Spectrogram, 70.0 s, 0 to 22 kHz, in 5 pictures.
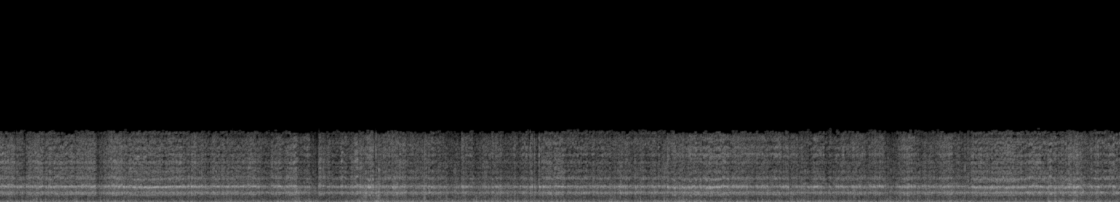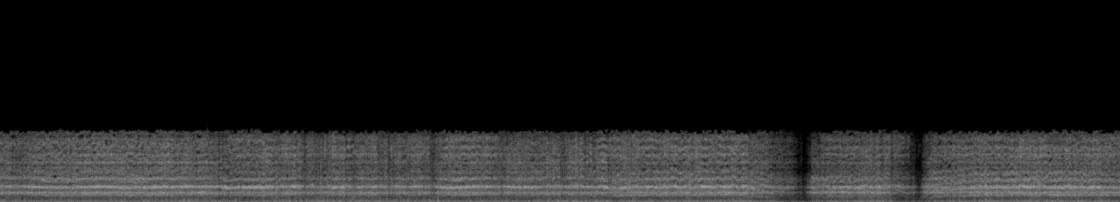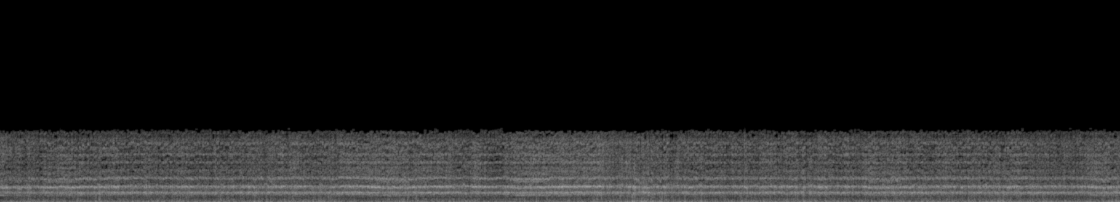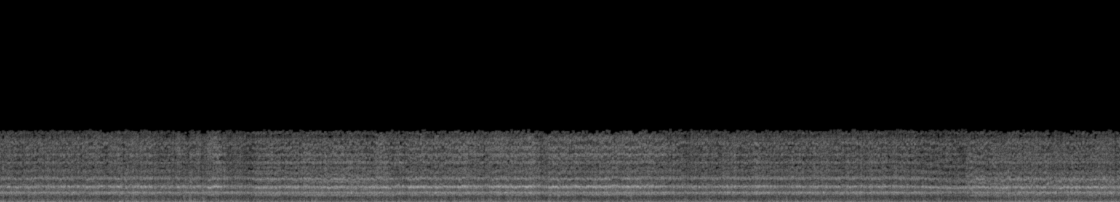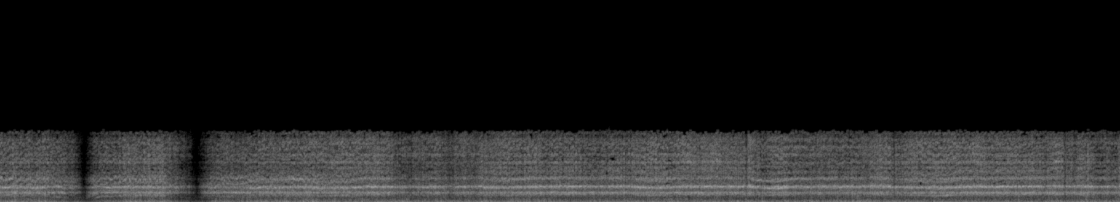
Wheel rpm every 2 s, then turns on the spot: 230, 230, 230, 230, 220, 230, 220, 220, 220, 230, 220, 150, 110, 180, 220, 240, 230, 230, 240, 220, 230, 230, 230, 230, 230, 240, 230, 200, 130, 130, 220, 230, 230, 220, 230.
none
